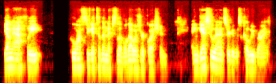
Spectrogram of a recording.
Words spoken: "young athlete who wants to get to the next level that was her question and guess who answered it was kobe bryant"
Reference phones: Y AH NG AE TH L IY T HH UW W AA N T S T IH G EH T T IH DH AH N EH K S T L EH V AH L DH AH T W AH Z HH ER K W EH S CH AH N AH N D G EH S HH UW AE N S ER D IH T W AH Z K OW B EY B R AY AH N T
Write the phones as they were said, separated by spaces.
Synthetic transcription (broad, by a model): Y AH NG AE TH L IY T HH UW W AA N T S T IH G EH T T IH DH AH N EH K S T L EH V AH L DH AH T W AH Z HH ER K W EH S CH AH N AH N G EH S HH UW AE N S ER D IH T W AH Z K OW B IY B R AY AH N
